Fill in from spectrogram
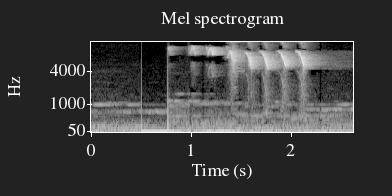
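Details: Bananaquit singing: a thin, very high hissing note, then a quick run of about five sibilant, buzzy notes, each slurring downward, the whole phrase lasting under two seconds; faint low background hum.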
